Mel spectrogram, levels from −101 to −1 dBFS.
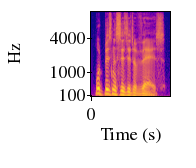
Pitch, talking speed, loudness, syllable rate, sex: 120 Hz, 230 wpm, -16 LUFS, 5.9 syllables/s, male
